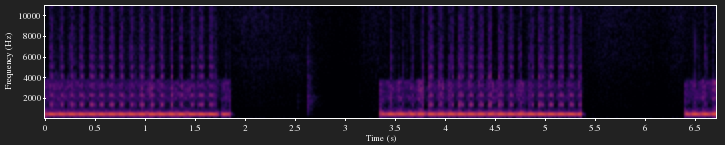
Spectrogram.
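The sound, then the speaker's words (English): Telephone ringback tone as an outgoing call rings out unanswered: a steady, loud electronic tone in two long bursts separated by silence, with a third burst starting just as it ends. “You want to call Wiley, wish him happy birthday? Yeah, of course I do. Yeah, let's do that.”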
